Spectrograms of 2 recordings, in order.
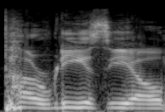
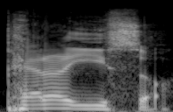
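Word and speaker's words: Paraíso: the wonderful parisio map I said that one wrong I know I did because I remember the Google translate Pera ISO there we go you gotta like get the nice Accent on the A and the I Paraiso there we go I I got it right there all right but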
